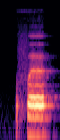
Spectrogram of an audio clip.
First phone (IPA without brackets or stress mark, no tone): f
